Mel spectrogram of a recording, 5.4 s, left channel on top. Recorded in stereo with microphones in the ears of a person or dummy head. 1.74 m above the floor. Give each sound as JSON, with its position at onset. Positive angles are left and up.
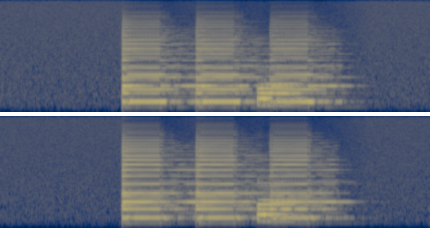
{"t": 1.5, "sound": "a fire alarm", "side_deg": -20, "distance_m": 9.5}
{"t": 3.2, "sound": "a piano", "side_deg": -65, "distance_m": 4.0}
